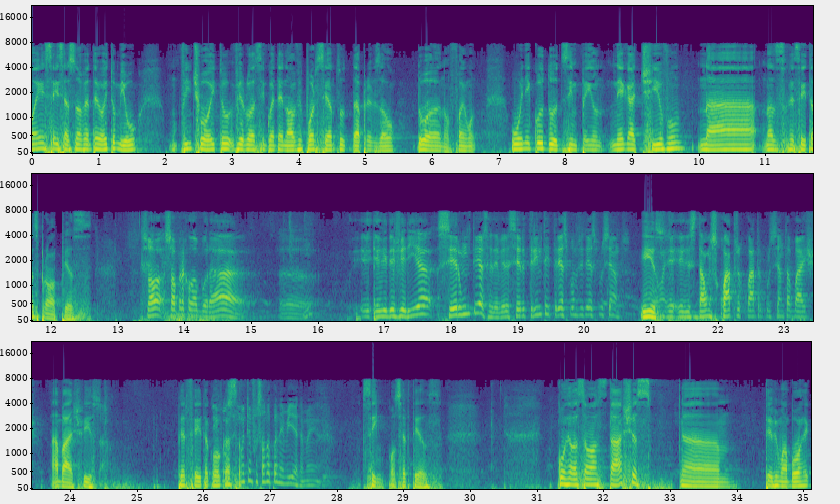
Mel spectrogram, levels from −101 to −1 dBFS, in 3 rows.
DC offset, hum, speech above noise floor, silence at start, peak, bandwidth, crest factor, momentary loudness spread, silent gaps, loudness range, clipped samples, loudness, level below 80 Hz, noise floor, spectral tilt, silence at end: under 0.1%; none; 35 dB; 0 s; 0 dBFS; 8 kHz; 14 dB; 17 LU; none; 9 LU; under 0.1%; -15 LUFS; -26 dBFS; -49 dBFS; -7 dB/octave; 0 s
